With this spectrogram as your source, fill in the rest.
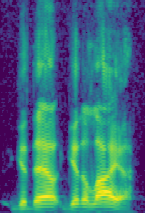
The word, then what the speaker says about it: Gedaliah: It says, when Gedaliah was, Gedaliah, that's how it should say, Gedaliah was governor, he exhorted the Jews not to fear the Chaldeans.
